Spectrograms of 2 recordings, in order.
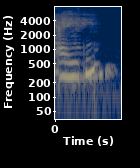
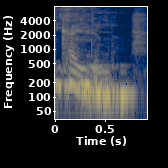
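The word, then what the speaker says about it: Kaeden: welcome to the team hi Aiden uh it's Kaden I'm so sorry oh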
